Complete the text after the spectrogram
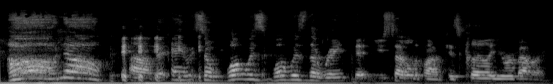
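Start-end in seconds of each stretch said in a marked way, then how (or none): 0.1-1.1 high loud exclamation; exclaiming. Real, not acted. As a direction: cry out in mock dismay. DM exclaims in mock dismay.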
